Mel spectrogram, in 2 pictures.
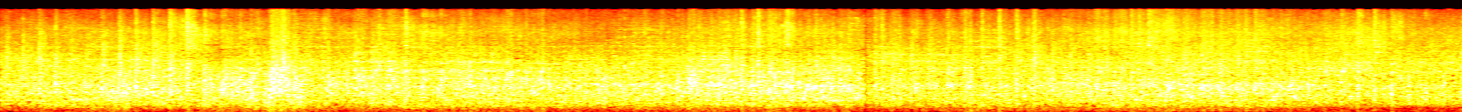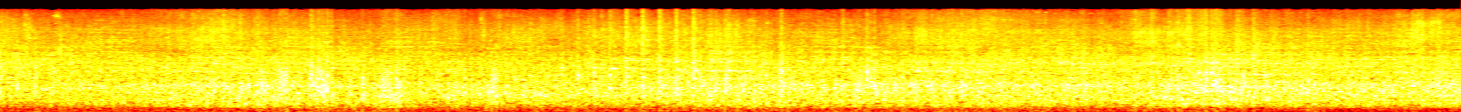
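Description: Freight train cars rolling past close by: steel wheels on the rails, a steady run of noise with irregular clicks as the wheels pass over the track.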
